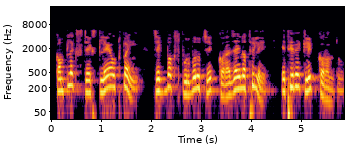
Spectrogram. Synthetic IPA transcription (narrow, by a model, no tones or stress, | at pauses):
kɔmpleksʈeksʈleawʈpaĩ | t͡ʃek̚bɔkspuɾboɾut͡ʃekːɔɾad͡ʒajnɔt̪ʰilḛ | et̪ʰiɾeklikːɔɾɔnt̪u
